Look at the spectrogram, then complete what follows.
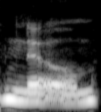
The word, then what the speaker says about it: gnome: have then we have gnome jeffrey with a g we have jeffrey like the silent g unknown because it's a gnome and then i have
